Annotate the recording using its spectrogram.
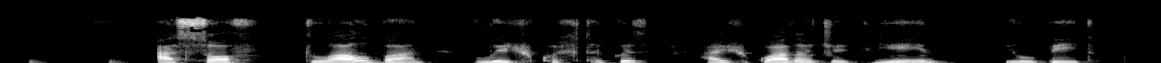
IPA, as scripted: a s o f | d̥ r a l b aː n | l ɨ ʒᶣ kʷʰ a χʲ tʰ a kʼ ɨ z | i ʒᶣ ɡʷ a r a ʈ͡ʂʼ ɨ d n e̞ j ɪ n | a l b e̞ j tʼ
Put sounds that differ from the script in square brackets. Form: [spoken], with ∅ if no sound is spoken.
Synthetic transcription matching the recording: a s o f | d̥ [l] a l b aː n | l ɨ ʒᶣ kʷʰ a χʲ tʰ a kʼ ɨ z | [a] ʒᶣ ɡʷ a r a ʈ͡ʂʼ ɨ d n e̞ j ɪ n | [i] l b e̞ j tʼ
